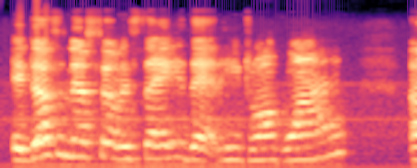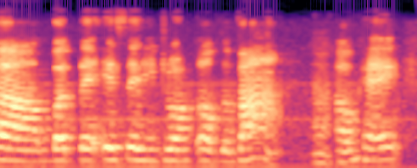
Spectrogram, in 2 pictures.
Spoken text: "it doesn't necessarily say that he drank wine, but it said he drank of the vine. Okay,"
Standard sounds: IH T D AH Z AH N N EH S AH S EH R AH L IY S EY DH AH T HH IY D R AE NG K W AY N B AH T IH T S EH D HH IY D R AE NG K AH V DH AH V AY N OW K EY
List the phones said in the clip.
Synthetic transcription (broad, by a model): IH T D AH Z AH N N EH S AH S EH R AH L IY S EY DH AH T HH IY D R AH NG K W AY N B AH T IH T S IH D HH IY D R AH NG K AH P DH AH V AY N OW K EY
